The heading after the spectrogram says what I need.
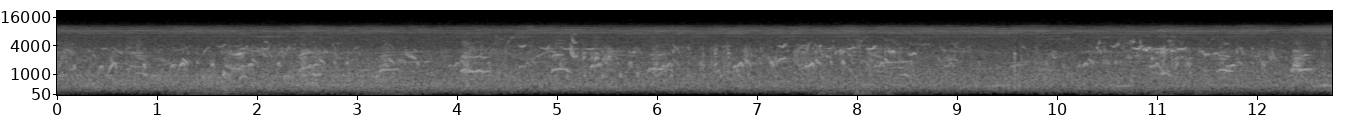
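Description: A crowd of white-backed vultures gives harsh squeals, cackles and hisses that overlap constantly.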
